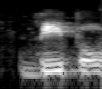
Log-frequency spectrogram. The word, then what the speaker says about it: Beeple: that Take Beeble perspective. guy, he that Beeble guy, whatever, the one that was on Joe Rogan's podcast. Yeah, Yeah, Beeble. Did I pronounce it right? Beeble? Beeple with a P, like Yeah.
